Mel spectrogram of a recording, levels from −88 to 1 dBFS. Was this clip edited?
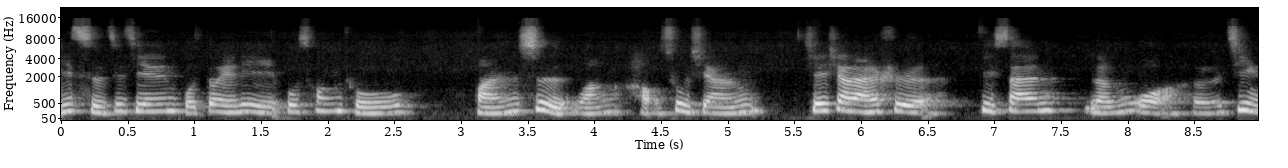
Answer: yes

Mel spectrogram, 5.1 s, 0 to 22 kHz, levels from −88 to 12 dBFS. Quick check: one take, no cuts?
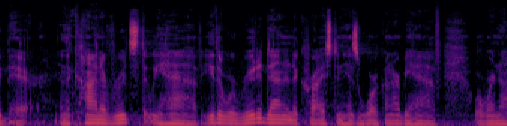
yes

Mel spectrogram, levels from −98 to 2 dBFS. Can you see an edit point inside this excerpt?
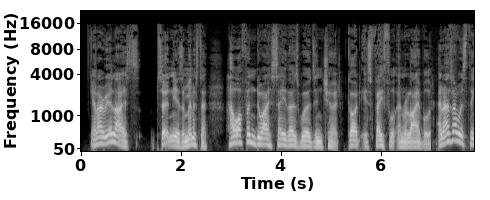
yes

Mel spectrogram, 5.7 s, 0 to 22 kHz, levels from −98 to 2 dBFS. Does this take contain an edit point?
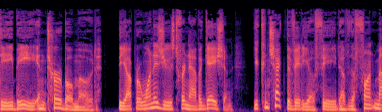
yes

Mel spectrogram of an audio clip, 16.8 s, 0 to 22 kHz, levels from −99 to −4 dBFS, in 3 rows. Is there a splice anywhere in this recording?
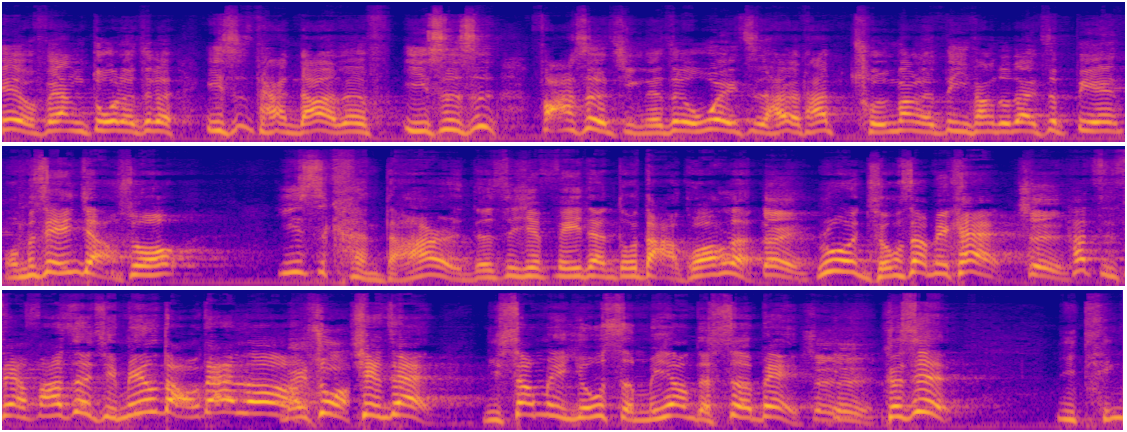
yes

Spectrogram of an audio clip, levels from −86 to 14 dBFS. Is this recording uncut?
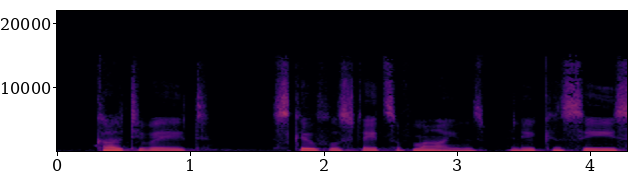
no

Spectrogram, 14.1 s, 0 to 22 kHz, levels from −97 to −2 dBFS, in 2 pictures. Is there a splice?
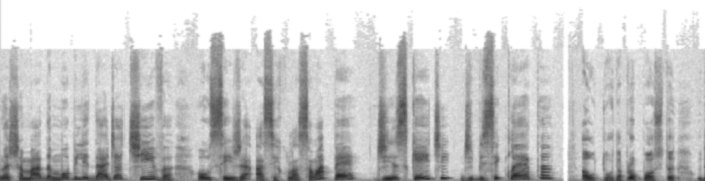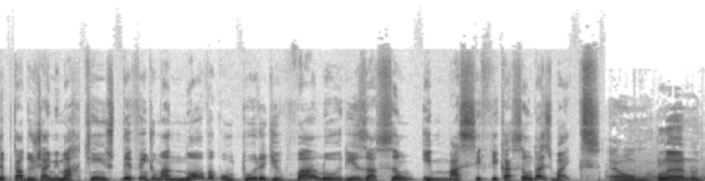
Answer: yes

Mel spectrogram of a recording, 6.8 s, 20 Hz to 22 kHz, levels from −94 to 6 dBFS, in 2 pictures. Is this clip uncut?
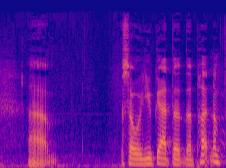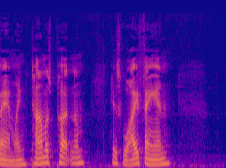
yes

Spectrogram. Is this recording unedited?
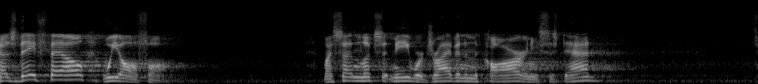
yes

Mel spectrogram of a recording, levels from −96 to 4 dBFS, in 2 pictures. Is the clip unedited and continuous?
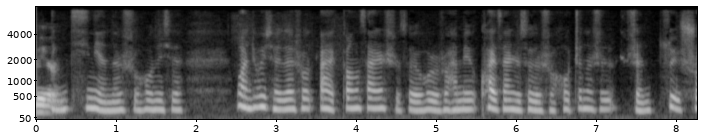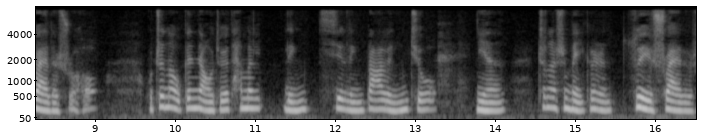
yes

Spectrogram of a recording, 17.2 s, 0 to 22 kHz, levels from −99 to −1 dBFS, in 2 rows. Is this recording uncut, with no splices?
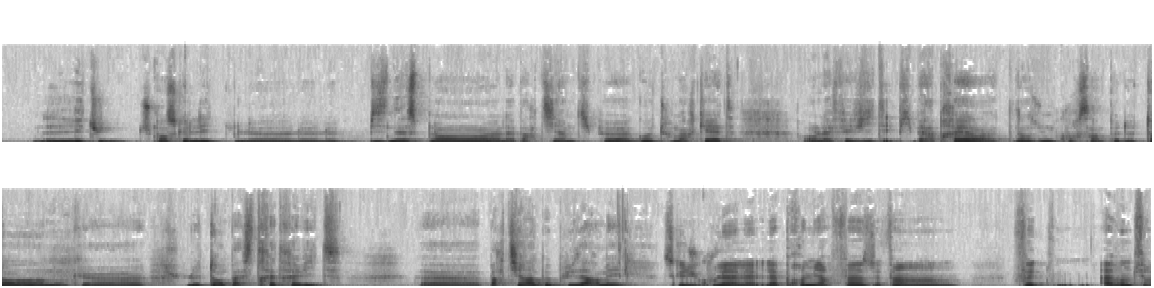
yes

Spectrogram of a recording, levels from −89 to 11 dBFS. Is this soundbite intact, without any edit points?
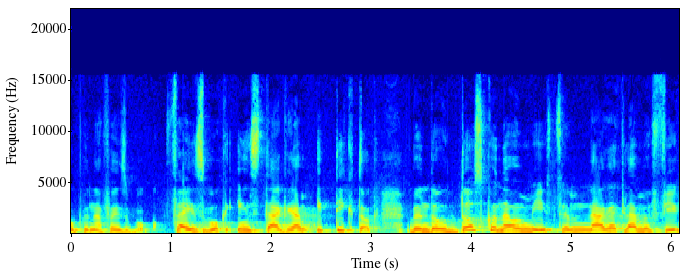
no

